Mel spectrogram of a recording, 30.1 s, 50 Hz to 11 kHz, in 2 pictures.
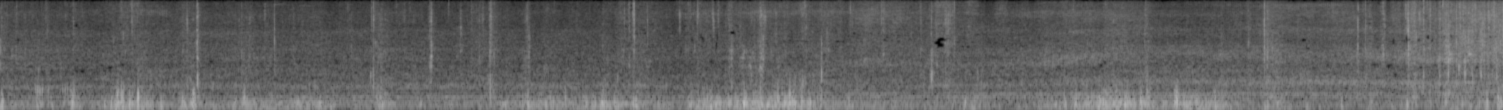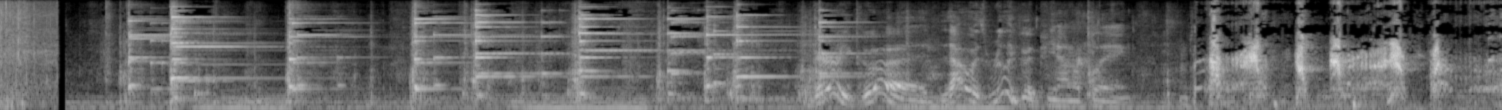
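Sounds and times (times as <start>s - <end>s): toy piano notes: 16.2s - 26.3s.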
